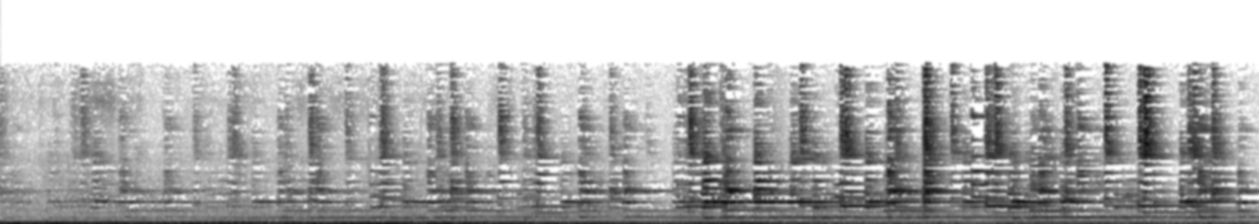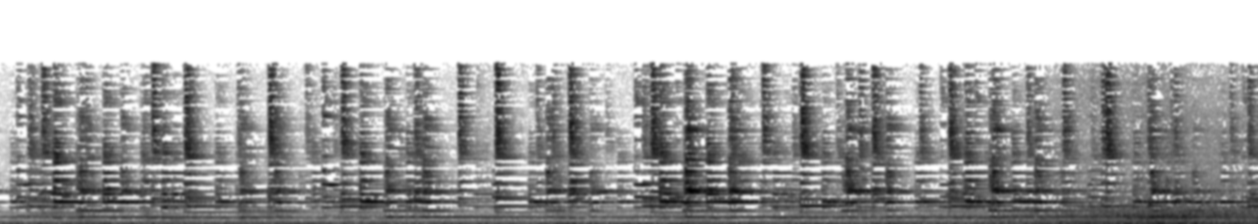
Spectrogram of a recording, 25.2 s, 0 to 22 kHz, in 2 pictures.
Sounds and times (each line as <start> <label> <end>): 0.0 Nautical Wind Chimes 25.1
0.0 cars 25.1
